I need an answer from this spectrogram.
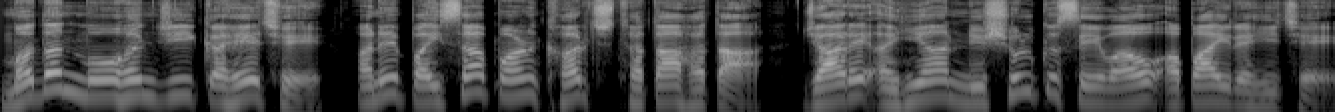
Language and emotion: Gujarati, neutral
